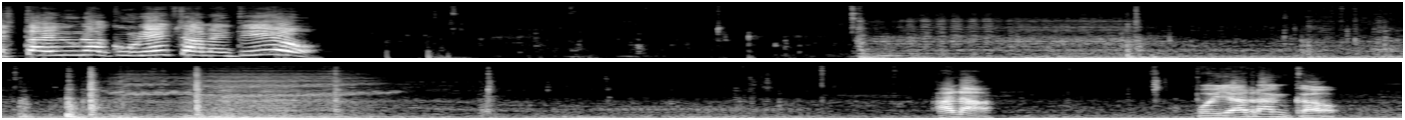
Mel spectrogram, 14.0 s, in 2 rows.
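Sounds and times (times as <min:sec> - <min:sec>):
car engine starting and revving: 0:04.3 - 0:14.0.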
